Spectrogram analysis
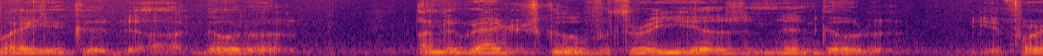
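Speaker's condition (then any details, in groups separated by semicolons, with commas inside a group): Parkinson's disease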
